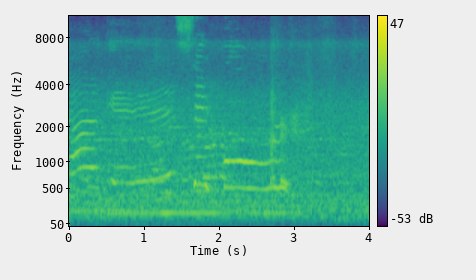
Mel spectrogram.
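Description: A young girl's high, sing-song voice with gliding pitches and one long held note about two seconds in.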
